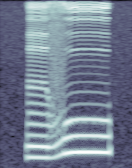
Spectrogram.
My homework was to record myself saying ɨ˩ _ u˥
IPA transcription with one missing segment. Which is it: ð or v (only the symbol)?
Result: v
